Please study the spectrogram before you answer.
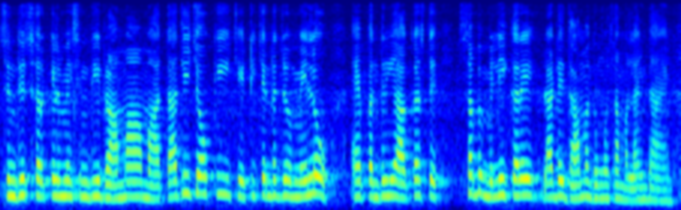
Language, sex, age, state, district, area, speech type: Sindhi, female, 45-60, Maharashtra, Thane, urban, spontaneous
